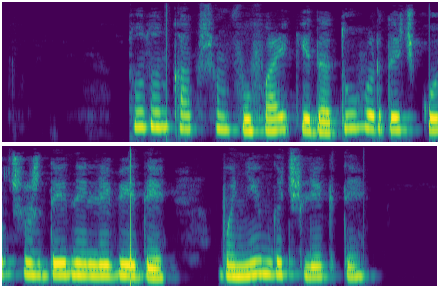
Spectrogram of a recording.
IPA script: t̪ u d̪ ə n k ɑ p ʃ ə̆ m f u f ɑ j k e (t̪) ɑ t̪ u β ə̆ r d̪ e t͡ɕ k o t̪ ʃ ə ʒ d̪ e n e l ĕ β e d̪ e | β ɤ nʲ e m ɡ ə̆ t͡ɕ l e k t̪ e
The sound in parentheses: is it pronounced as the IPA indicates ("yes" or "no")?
no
